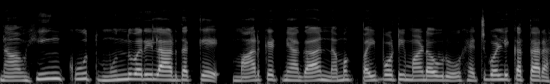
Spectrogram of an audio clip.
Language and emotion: Kannada, sad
